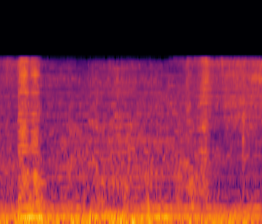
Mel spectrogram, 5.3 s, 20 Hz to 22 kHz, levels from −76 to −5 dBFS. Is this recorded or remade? remade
